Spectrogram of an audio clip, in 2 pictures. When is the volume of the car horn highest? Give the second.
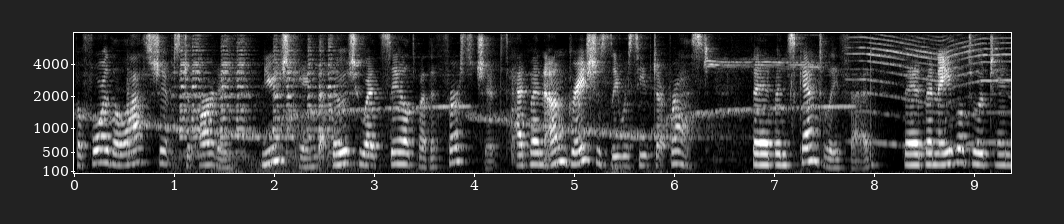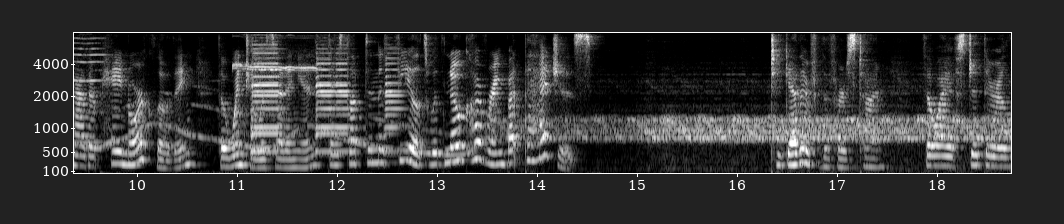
11 s.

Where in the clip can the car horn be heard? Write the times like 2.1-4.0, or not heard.
0.9-3.0, 10.6-12.7.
